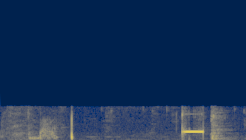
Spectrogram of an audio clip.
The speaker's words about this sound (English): please leave a name and phone number after the beep.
